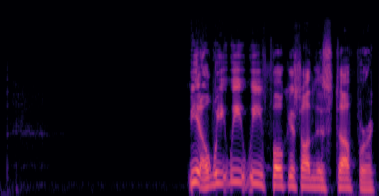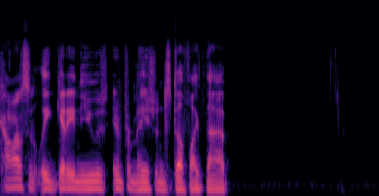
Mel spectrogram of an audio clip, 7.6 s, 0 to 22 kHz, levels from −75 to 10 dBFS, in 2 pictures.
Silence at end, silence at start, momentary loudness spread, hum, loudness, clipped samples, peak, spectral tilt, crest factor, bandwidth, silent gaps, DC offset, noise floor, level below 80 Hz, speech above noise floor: 1.5 s; 1.9 s; 8 LU; none; -26 LUFS; under 0.1%; -4 dBFS; -4 dB/octave; 24 dB; 16.5 kHz; none; under 0.1%; -74 dBFS; -64 dBFS; 49 dB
